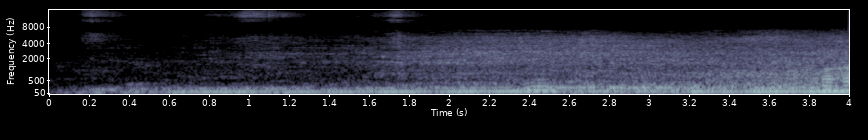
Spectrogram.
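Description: A motor vehicle passing: a low engine hum comes in about half a second in, with a rushing tyre-and-road noise that builds and is loudest near the end.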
